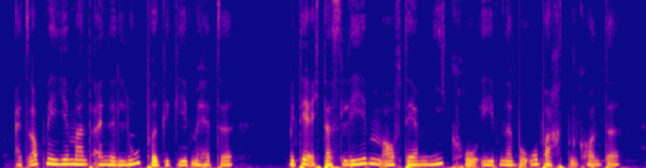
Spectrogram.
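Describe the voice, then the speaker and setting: A woman speaks at a medium pitch with a dark, mellow tone and a calm tone. Her voice is somewhat breathy, and her intonation is fairly even. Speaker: language teacher. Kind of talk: storytelling. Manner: slow.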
